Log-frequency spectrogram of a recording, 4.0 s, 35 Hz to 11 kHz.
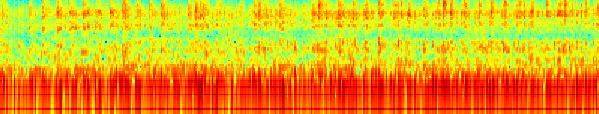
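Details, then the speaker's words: Turbo single-cab truck idling after the Holley digital dash fix, mic about 20 ft behind the camera: strong, even low rumble with steady firing pulses and no knocks or misses. Engine running healthy. "Thing sounds amazing. Idling, doing its thing."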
